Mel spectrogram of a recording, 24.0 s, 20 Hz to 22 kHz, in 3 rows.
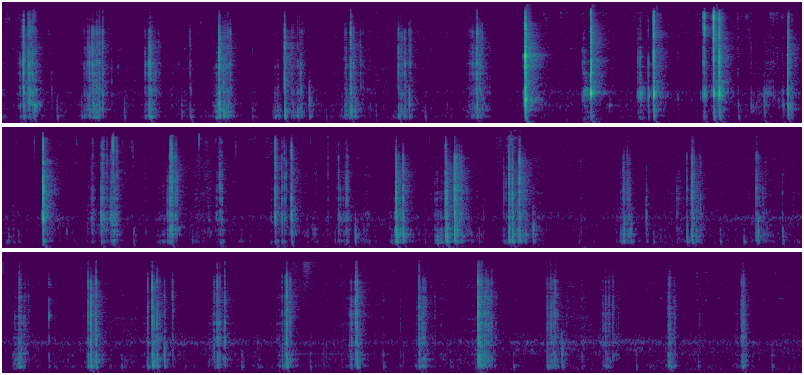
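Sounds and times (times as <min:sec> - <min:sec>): chalk being chewed crunching: 0:00.2 - 0:13.3.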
